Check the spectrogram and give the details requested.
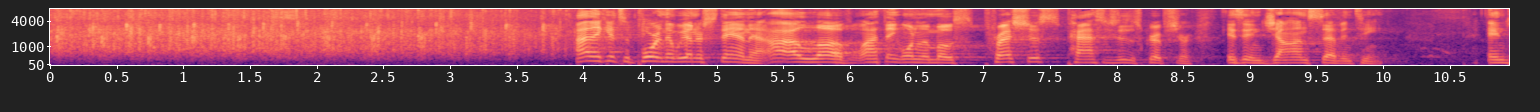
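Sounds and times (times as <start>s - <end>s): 
audience clapping hands: 0.0s - 4.4s
speech: 4.0s - 10.1s, 10.8s - 10.9s.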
